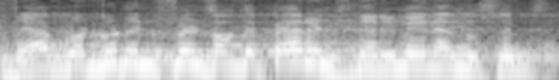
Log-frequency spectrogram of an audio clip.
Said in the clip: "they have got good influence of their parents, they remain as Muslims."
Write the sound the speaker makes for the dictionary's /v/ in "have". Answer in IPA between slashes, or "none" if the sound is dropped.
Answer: /v/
